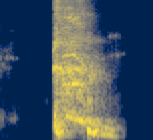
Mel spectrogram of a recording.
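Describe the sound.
A single throat clearing: one short, rough, guttural burst lasting under a second, loud and alone against silence.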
